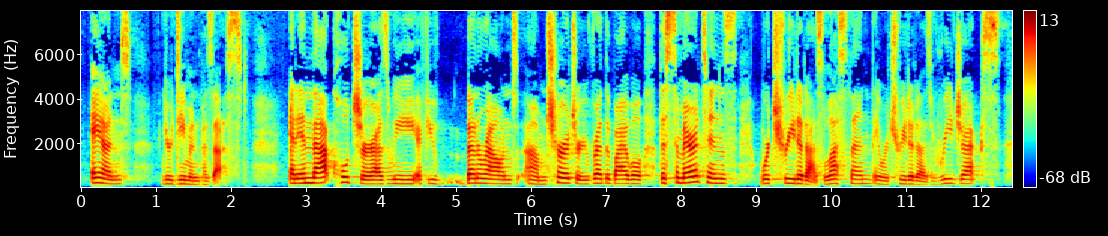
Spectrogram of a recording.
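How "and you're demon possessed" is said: ordinary delivery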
